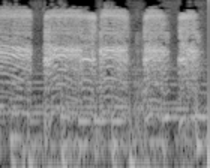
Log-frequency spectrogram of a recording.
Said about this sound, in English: Wood duck.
